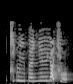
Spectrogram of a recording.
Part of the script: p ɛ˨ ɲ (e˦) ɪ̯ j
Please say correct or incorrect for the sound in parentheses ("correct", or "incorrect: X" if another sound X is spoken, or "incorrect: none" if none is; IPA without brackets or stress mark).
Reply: correct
